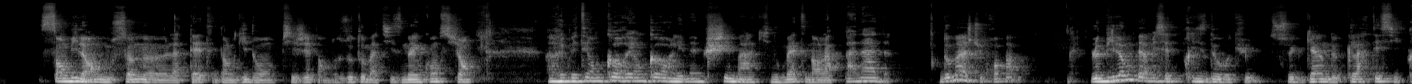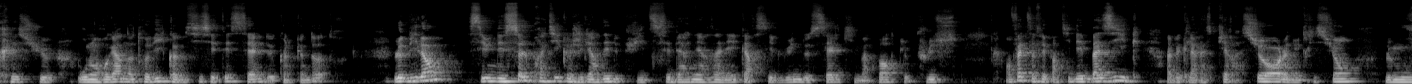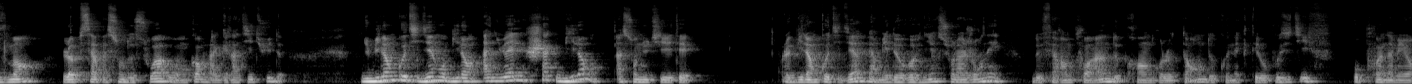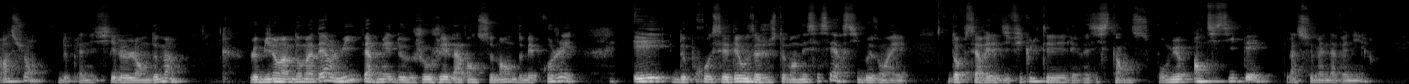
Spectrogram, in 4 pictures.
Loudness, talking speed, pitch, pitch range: -25 LUFS, 185 wpm, 115 Hz, 105-135 Hz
